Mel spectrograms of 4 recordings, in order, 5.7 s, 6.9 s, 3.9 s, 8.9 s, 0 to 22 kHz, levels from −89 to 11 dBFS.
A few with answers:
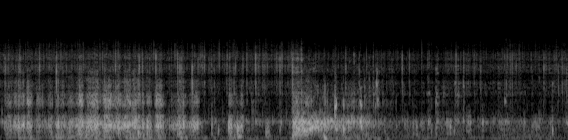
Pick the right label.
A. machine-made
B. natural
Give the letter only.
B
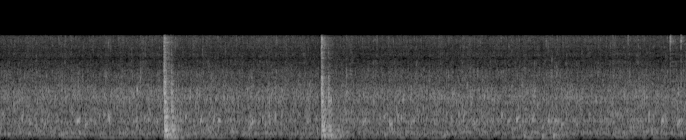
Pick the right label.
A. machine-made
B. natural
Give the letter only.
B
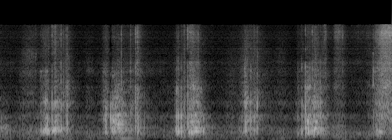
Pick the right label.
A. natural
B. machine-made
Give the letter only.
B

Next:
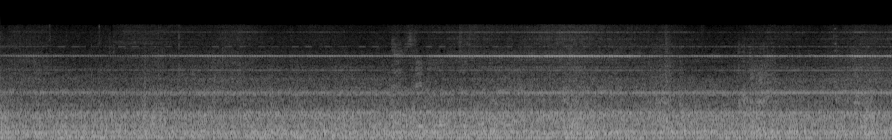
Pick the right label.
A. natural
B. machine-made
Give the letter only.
A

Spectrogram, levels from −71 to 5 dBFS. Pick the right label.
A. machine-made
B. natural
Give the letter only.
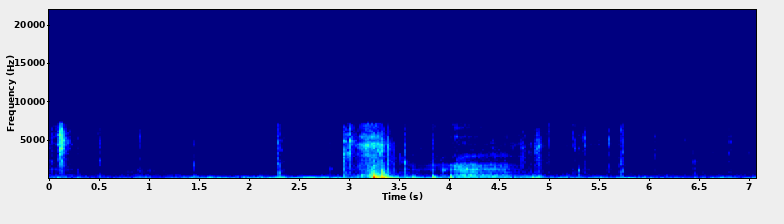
B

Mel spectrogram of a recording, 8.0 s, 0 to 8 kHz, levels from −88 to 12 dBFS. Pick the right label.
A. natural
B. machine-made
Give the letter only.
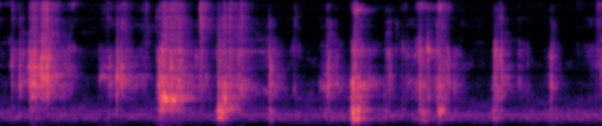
B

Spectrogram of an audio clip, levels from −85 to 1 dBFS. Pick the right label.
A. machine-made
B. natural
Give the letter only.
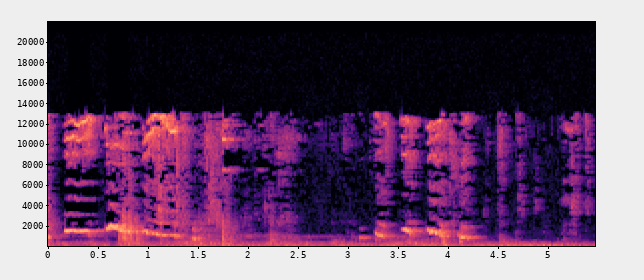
B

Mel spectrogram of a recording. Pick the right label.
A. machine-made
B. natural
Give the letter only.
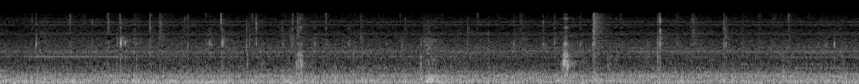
B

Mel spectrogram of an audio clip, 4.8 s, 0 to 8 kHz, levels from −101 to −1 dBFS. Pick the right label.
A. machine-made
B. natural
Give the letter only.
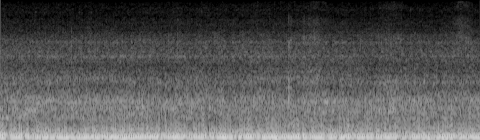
A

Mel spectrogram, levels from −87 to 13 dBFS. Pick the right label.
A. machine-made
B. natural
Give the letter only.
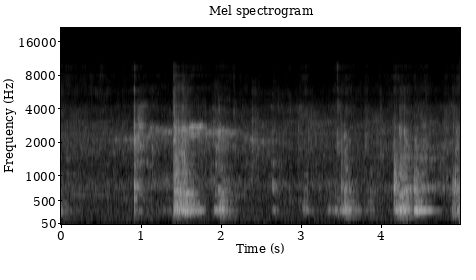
A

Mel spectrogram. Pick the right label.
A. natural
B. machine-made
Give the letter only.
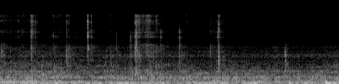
B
